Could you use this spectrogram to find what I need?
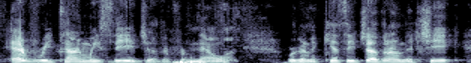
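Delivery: usual speaking voice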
